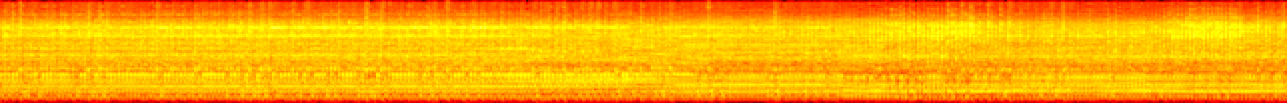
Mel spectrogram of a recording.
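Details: Homelite Super XL chainsaw test run after a loose cylinder nut (cylinder gasket issue) and filed, gapped points. It screams at high revs and holds steady pitch, bogging slightly into the cut then recovering cleanly; runs well, still being retuned from slightly lean.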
